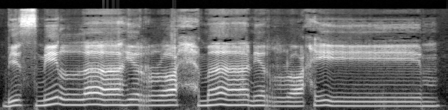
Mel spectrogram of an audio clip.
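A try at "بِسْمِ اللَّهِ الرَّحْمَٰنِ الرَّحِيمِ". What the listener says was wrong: Himnya sudah panjangnya pas. Mim sukunnya kurang ditekan dikit. Him. Him. Nggak boleh, itu jadi dengung. Atau begini, him. Langsung putus.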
